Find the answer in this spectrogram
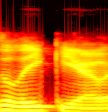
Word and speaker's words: Alikio: That works too, but it is Alikio, and you should know how to pronounce it.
